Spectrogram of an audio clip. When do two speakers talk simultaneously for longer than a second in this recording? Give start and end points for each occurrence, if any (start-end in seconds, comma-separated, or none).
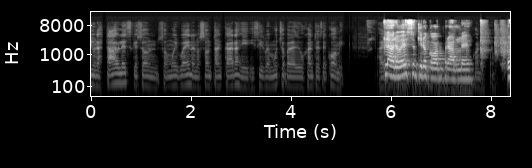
5.9-7.7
